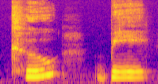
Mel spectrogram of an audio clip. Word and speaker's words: cubiando: All right, so cubiando. Okay, say it after me. I'm going to say a syllable, then you say a syllable. Cu be on do. Then we're going to say it all together.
